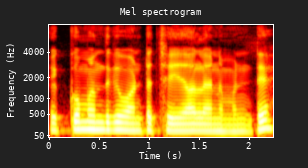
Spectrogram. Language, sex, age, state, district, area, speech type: Telugu, male, 18-30, Andhra Pradesh, West Godavari, rural, spontaneous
